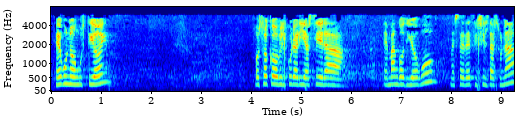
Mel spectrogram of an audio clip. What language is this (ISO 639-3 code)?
eus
